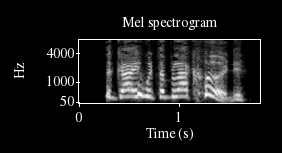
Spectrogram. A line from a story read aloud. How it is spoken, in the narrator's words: one of the shopkeepers called out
